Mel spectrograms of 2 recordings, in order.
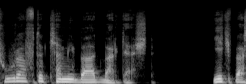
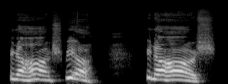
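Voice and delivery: put-on high, eager old man voice; 11 semitones higher than usual. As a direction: thrust it forward eagerly. Old man waves the paper.

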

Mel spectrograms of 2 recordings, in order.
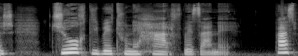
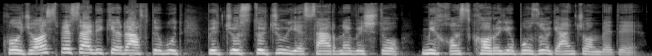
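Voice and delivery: louder, commanding wizard; 6 dB louder than usual. Acted. Puppet wizard demands where the boy is, commanding. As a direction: boom out the wizard's question. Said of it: "جادوگر گفت".

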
